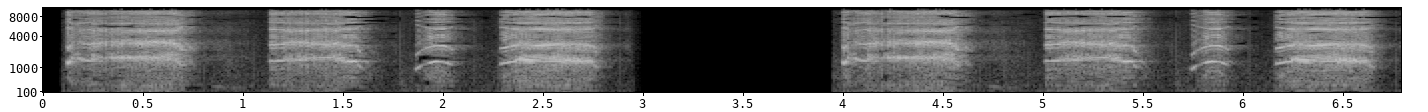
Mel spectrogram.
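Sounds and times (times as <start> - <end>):
monkey: 0.1 - 3.0, 4.0 - 6.7.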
